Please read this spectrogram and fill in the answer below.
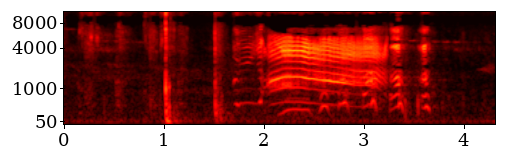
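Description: A sharp, loud knock about a second in and a smaller knock half a second later, then a long, high-pitched cry from a girl that falls slightly in pitch, followed by a few short vocal sounds.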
